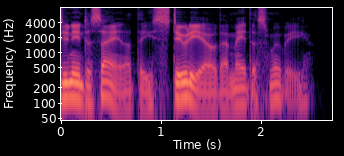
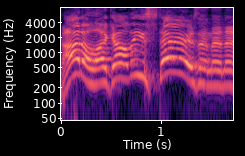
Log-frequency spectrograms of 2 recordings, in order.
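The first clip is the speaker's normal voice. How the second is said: very high, loud, cute, heightened comic outrage; 7 dB louder than usual. Asked for a line, the speaker does an impression of heightened comedy-story voice. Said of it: "an impression".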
